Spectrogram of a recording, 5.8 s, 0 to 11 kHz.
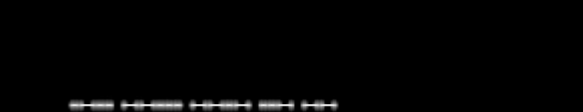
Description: Morse code, heard as a keyed tone, about 27 wpm, 700 Hz. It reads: L7QUM
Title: Code Groups - 5 Letter:Numbers - 28wpm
